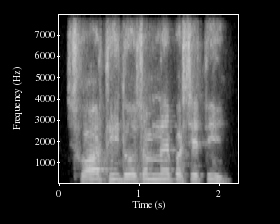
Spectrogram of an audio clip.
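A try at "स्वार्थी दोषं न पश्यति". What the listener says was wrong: न जरूर बोलोगे, ना नहीं बोल सकते। स्वार्थी दोषम न पश्यति। तो नहीं बोलना होता ना, इसीलिए तो पूछा है, इसीलिए नंबर काटने थे ना। न बोलोगे नंबर कटेंगे।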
